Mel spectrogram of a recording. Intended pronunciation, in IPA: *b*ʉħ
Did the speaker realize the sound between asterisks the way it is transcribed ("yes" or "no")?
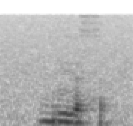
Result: yes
